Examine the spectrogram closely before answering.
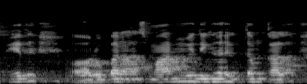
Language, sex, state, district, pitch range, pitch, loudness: Hindi, male, Uttar Pradesh, Varanasi, 115-135 Hz, 130 Hz, -24 LUFS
